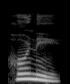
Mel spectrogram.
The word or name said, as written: ಹೊಣೆ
